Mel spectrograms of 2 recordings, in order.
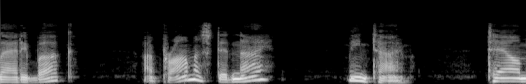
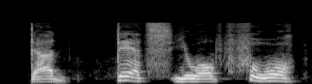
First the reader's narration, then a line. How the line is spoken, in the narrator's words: Perlmutter snarled, then groaned with pain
